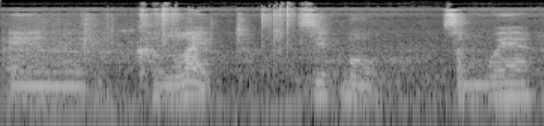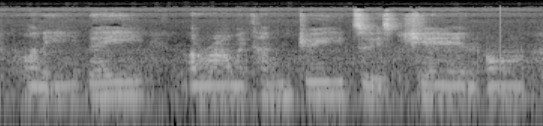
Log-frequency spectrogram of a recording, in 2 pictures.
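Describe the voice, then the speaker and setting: A low-pitched woman from Vietnam talks very slowly in halting second-language English, filling her pauses with uh and um. She is vlogging casually from home. The recording is roomy and distant, with steady traffic noise behind her. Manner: halting non-native English, many fillers. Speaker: lighter collector vlogger. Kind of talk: casual chat to camera.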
